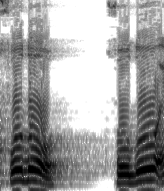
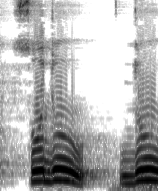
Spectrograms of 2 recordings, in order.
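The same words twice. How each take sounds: First: "sudu" with D heavy, toward "sudo"; wrong thick dal. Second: "Sudu" with a light D, pure U; thin dal. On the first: Teacher showing learners the mistake, thick D in "sudu". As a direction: darken the D of "sudu" into a dhad. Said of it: "ini jadi dhad". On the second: Teacher correcting the letter, thin "du" in "Sudu". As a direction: keep the D thin in "du", not "do". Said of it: "dal tipis". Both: Shown as a demonstration.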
